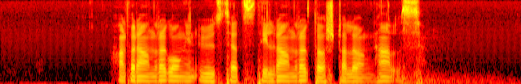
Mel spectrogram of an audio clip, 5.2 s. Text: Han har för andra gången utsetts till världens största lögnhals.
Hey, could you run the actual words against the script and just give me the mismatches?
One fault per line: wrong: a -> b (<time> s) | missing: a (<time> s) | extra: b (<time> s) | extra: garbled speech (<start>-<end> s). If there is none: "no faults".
missing: har (1.3 s)
wrong: världens -> andra (2.8 s)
